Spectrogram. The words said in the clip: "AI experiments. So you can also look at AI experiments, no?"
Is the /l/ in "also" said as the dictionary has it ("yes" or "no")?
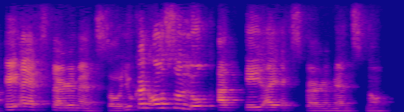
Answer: yes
